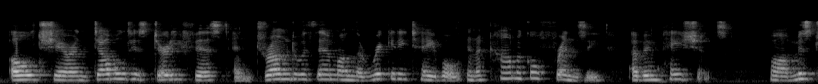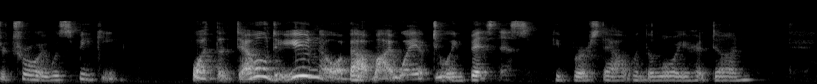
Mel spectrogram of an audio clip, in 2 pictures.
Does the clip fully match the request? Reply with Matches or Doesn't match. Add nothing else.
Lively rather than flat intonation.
Doesn't match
